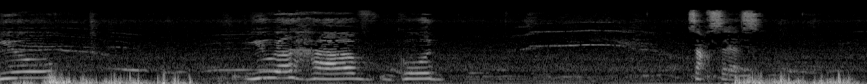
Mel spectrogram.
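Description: A young girl sings close by.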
